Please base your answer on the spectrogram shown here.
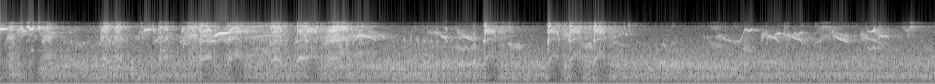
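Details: Rainbow lorikeets coming in to be fed in the morning: bursts of shrill screeching chatter from several birds, broken by brief quieter gaps, with softer scattered chirps toward the end.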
